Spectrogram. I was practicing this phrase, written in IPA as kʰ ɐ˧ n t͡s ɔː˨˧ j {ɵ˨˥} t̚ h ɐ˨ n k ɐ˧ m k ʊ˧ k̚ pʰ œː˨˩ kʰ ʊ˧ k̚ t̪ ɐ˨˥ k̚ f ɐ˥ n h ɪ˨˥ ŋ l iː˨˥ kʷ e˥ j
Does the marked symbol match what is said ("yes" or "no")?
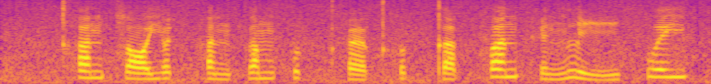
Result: no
